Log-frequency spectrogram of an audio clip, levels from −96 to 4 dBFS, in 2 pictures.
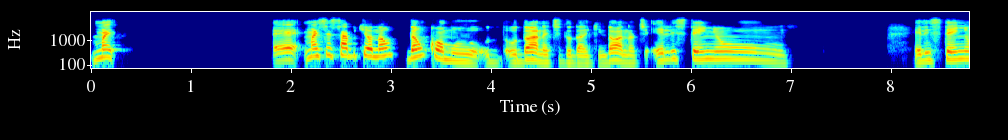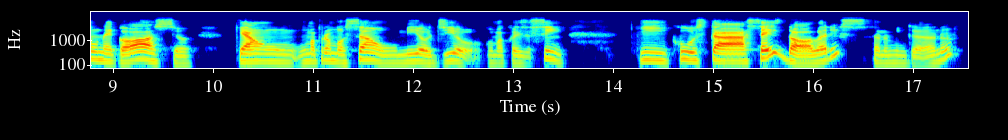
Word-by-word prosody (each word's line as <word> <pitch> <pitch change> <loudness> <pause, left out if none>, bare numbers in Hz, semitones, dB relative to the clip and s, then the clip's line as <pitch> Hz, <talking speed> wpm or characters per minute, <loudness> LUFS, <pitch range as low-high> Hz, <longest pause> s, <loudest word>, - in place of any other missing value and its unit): mas 220 - +2 1.6
é - - 0
mas 240 0 +2
você 270 - -5
sabe 255 0 +3
que - - -6
eu - - +8
não, 245 +4 +1
não 220 +6 +3
como 185 -10 -1 0.2
o 135 +2 -14 0.2
o - - -7
Donut 145 -4 +3
do 130 0 -10
Dunkin´Donut? 130 +2 -3
Eles 185 +4 -7
têm 190 0 -2
um 175 -7 -8 1.3
eles 165 +4 -7
têm 185 +1 +1
um 185 - -5
negócio 145 -4 +2 0.4
que - - 0
é 145 - +9
u 150 -2 -5
uma 145 +1 -8
promoção, 160 +1 -2
um - - -15
meal 140 -1 -5
deal 150 +6 -6 0.2
alguma 130 -1 -13
coisa 125 -2 -12
assim, 170 - -6 0.7
que 170 -2 -7
custa 155 - +6
$6 205 - +1
se - - -15
eu - - -11
não 130 - -13
me 130 0 -16
engano, 125 +3 -9
155 Hz, 140 wpm, -24 LUFS, 135-185 Hz, 1.6 s, é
